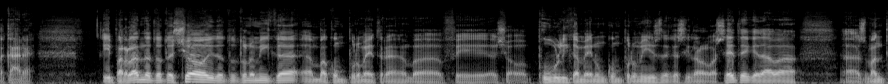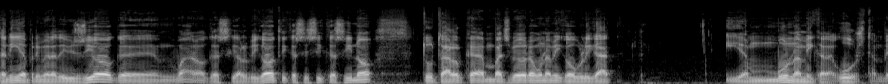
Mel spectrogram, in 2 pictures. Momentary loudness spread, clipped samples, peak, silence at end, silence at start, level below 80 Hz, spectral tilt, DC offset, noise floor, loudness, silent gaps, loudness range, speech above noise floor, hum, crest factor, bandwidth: 11 LU; under 0.1%; -4 dBFS; 0 s; 0 s; -38 dBFS; -5.5 dB/octave; under 0.1%; -50 dBFS; -21 LUFS; none; 4 LU; 30 dB; none; 18 dB; 16 kHz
